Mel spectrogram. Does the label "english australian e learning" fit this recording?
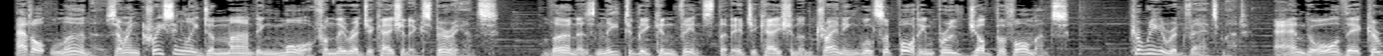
Yes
